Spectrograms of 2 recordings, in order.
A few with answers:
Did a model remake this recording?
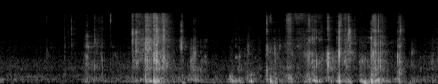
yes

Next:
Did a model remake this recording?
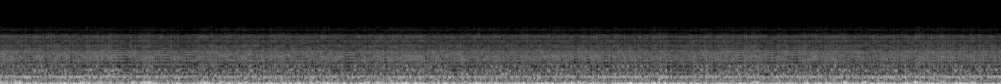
yes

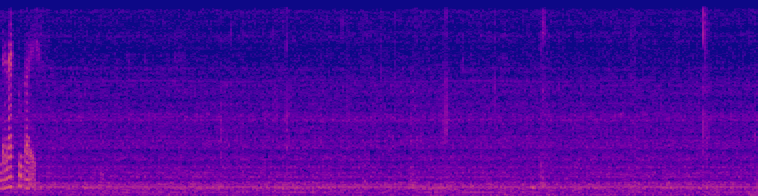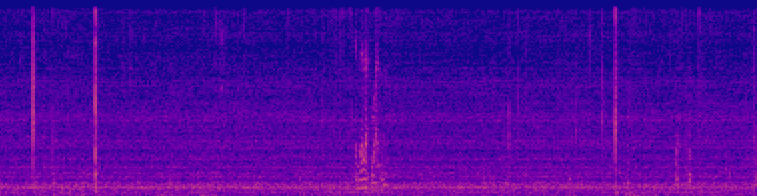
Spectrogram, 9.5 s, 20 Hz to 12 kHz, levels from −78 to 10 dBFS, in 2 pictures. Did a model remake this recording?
no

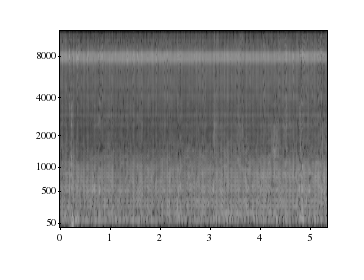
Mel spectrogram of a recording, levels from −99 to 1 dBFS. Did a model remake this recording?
yes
